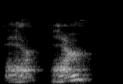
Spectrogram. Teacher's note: the Germans will roll it in the back of their throat and say R, R.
